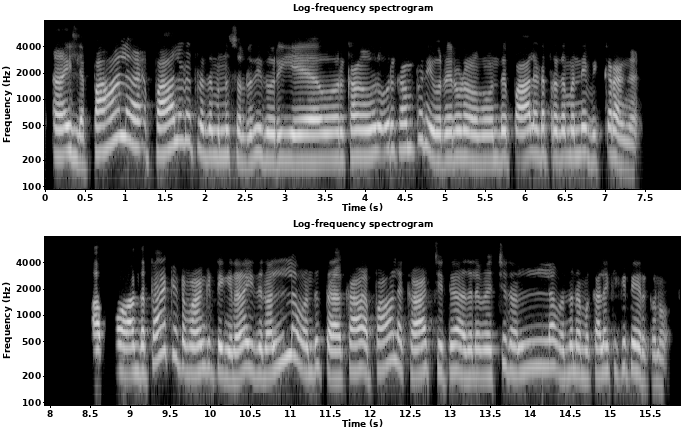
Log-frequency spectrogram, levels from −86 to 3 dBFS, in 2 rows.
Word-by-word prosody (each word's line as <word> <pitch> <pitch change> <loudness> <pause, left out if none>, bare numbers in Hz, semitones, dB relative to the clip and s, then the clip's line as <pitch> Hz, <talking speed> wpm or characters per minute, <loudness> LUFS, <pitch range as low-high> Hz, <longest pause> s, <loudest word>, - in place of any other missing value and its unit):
ஆ, - - +5 0.2
இல்ல. 215 -4 -2 0.2
பால 300 +10 +3 0.4
பாலடைபிரதமன்னு 240 -5 +1
சொல்றது. 195 0 -2
இது 210 - -1
ஒரு 200 0 0 0.2
ஏ - - +3 0.4
ஒரு 210 - -1
க - - +2
ஒரு - - +2
ஒரு 240 +1 +3
ஒரு 260 0 -1
கம்பெனி 270 +2 -3
ஒரு 200 - -1
நிறுவனம் 215 0 +1
அவுங்க 195 0 -1
வந்து 210 +2 -1
பாலடைபிரதமன்னே 220 +1 +1
விற்கறாங்க. 200 -4 -2 1.3
அப்போ, 205 +3 -2 0.2
அந்த 225 0 +1
பேக்கெட்டு 340 -4 -1
வாங்கிட்டீங்கன்னா. 215 -4 0
இது 215 -1 -3
நல்லா 295 +11 -1
வந்து 220 +3 -4
த - - +3 0.2
க - - -4 0.3
பால 265 +3 -1
காய்ச்சிட்டு, 225 +1 0
அதில 205 0 -1
வச்சு 205 +5 -6
நல்ல 250 +4 -3
வந்து 210 +3 -3
நம்ம 205 -2 -2
கலக்கிக்கிட்டே 225 +2 -2
இருக்கணும். 175 -3 -9
225 Hz, 145 wpm, -19 LUFS, 210-245 Hz, 1.3 s, ஆ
